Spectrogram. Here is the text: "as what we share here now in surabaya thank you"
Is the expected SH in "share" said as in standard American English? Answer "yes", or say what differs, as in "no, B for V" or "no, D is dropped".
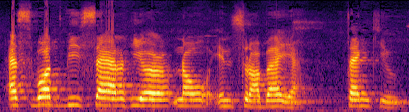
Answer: no, S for SH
